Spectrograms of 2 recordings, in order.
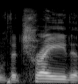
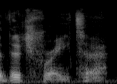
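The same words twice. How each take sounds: First: Said in the usual way. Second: "traitor" slow, low and soft, a dark correction of "trader"; ominous correction. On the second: Shown as a demonstration. Narrator reveals the uncle is a traitor, slow and low.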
